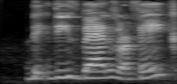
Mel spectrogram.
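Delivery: ordinary talk, nothing marked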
